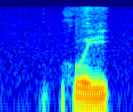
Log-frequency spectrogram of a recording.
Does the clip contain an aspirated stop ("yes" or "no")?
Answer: yes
